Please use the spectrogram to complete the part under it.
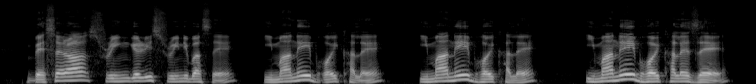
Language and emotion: Assamese, neutral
